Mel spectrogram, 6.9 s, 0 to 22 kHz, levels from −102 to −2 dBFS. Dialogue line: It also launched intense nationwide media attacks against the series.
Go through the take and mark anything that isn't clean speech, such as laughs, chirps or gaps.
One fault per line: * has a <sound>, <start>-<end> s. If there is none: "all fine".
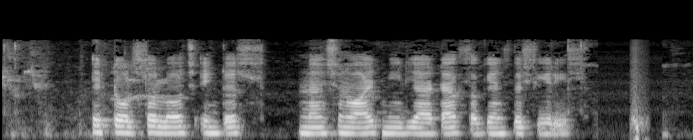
* has a whoosh, 6.3-6.5 s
